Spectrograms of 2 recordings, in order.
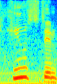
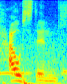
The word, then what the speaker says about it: Houston: They call it Soho because it's south of Houston Street, not Houston, pronounced Houston.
